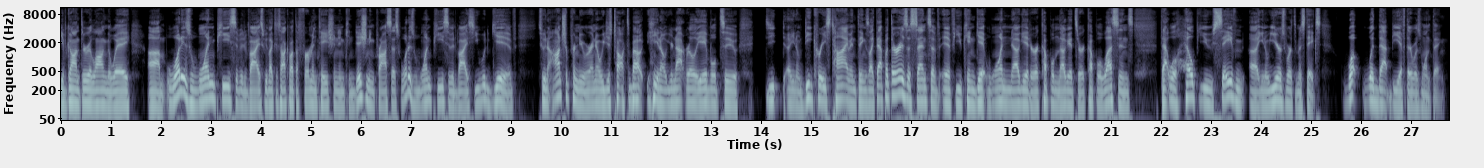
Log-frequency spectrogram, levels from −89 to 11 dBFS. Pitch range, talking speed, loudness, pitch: 95-115 Hz, 215 wpm, -22 LUFS, 105 Hz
